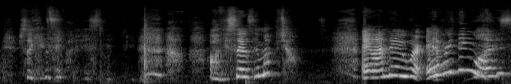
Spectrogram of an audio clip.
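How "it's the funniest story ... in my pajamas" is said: imitated breathless speech, higher and quieter. Retelling a grandmother's answer on getting in the car, imitating someone out of breath. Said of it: "She's, like, out of breath".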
